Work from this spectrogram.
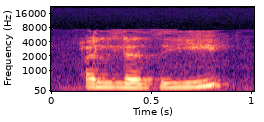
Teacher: ذی کو تھوڑا سا آپ نے لمبا کر کے پڑھنا ہے، ٹھیک ہے. زی نہیں کہنا ہے، سیٹی کی آواز نہ آئے، نرمی کے ساتھ پڑھنا ہے.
